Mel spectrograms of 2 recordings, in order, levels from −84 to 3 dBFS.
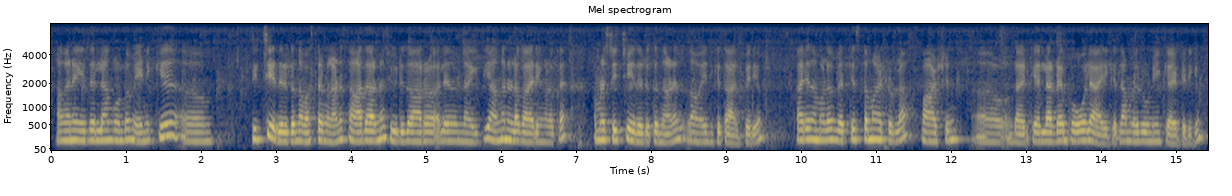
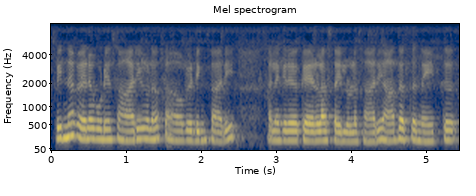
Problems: none marked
